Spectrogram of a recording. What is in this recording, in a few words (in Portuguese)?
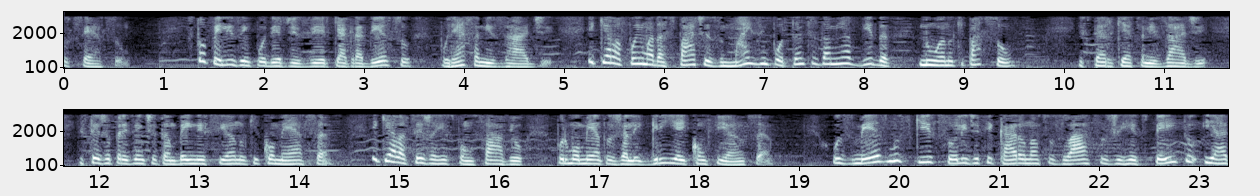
ANO NOVO AMIGO(A) F; Telemensagens; Natal e Ano novo; ANO NOVO PAMIGO(A)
